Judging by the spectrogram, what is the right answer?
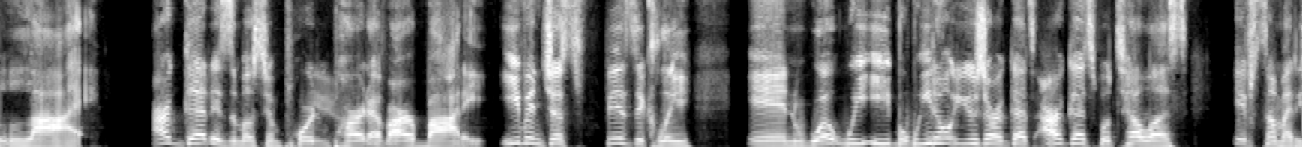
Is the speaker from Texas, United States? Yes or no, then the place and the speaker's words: yes; Dallas, Texas, United States; Girl, I'm from Oak Cliff. I'm from Oak Cliff, Texas.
